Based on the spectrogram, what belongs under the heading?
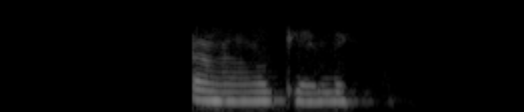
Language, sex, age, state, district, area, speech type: Telugu, female, 18-30, Telangana, Jagtial, urban, conversation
